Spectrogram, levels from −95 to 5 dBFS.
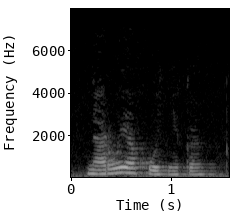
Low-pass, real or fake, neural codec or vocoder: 7.2 kHz; real; none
